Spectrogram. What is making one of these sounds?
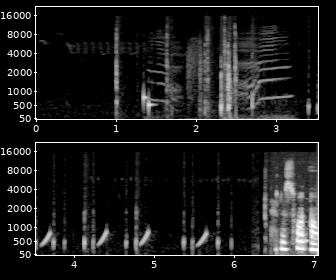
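Short electronic blips and rising chirps sound in quick succession.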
